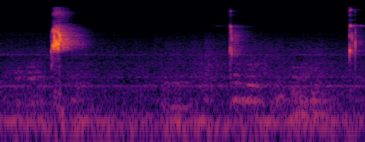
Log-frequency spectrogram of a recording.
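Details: Juvenile Balibu lovebird practising its chattering, played to provoke other lovebirds into answering: one loud harsh high shriek followed by two brief sharp ones, with faint voices and room noise behind.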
